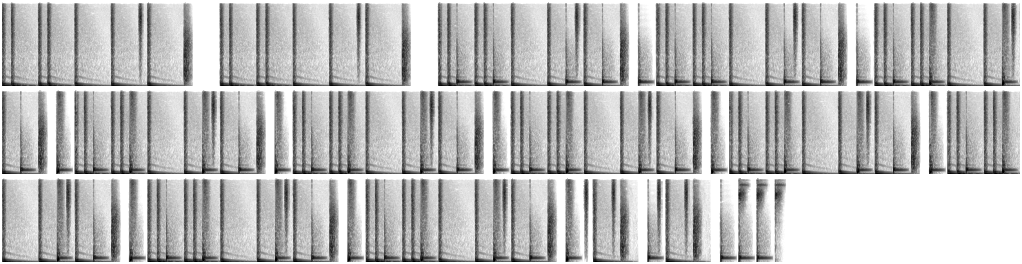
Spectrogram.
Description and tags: Loop using Linn drum samples created in LMMS.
